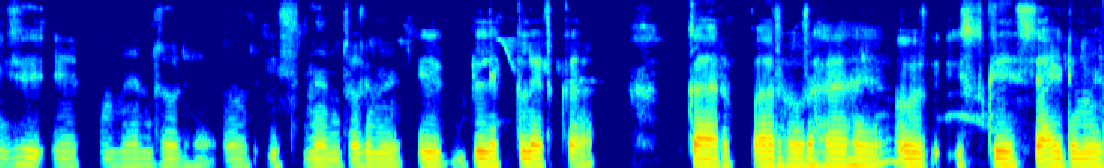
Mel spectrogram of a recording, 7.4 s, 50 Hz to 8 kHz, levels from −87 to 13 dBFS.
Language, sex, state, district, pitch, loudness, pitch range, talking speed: Hindi, male, Bihar, Lakhisarai, 120 Hz, -23 LUFS, 115-120 Hz, 185 wpm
